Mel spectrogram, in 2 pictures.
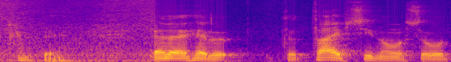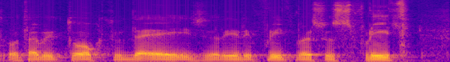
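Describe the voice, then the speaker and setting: Noticeable background noise sits behind a man speaking at a fairly quick pace with a non-native accent. His very deep, low voice keeps a fairly even intonation. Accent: foreign. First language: not English. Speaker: author and naval warfare lecturer. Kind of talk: lecture. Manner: hesitant, many fillers.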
